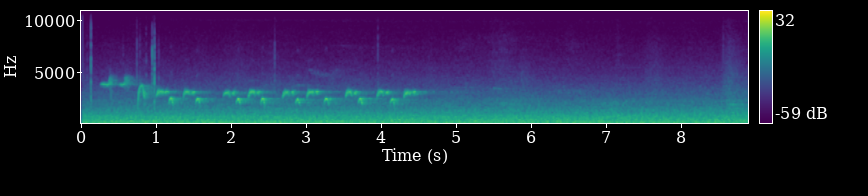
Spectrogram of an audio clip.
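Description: Steady rush and low hum of an E5 series Shinkansen standing at the platform. Over it, for the first few seconds, comes a quick run of bird-like chirps alternating between two pitches.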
